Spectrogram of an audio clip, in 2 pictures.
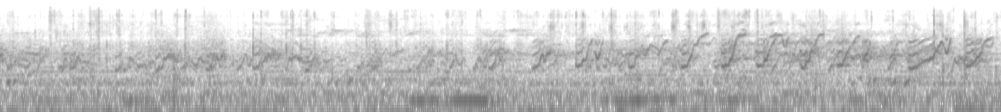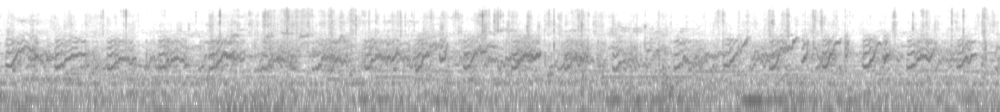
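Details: A group of excited guinea pigs feeding on sprouts on the ground give dense, continuous high squeaks, roughly two a second, overlapping into a chorus over constant chewing and rustle.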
